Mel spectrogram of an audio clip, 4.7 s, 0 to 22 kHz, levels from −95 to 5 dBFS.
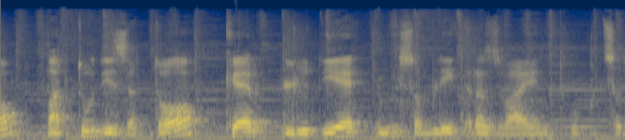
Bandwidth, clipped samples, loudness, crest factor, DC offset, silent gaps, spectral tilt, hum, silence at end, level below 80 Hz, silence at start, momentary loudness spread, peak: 16.5 kHz; under 0.1%; -18 LUFS; 14 dB; under 0.1%; none; -5 dB/octave; none; 0 s; -46 dBFS; 0 s; 8 LU; -4 dBFS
